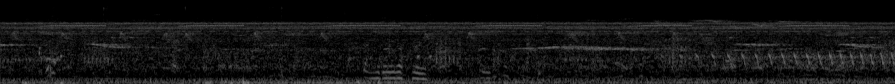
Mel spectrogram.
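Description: Birds calling over steady outdoor background noise: scattered short whistled notes, one longer whistle past the middle, and a fast rattling trill near the end. A brief low call or distant voice about four seconds in.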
